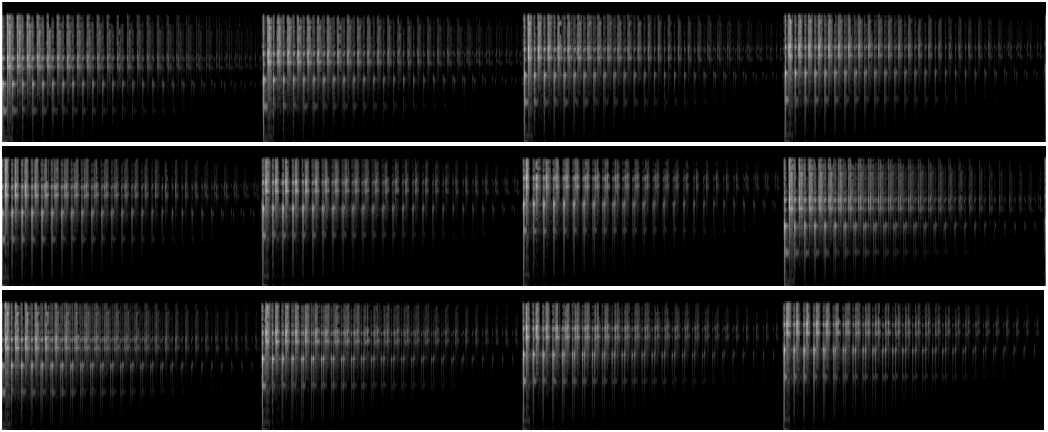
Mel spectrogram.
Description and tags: microphone + VST plugins
effect, fx, sound, sfx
